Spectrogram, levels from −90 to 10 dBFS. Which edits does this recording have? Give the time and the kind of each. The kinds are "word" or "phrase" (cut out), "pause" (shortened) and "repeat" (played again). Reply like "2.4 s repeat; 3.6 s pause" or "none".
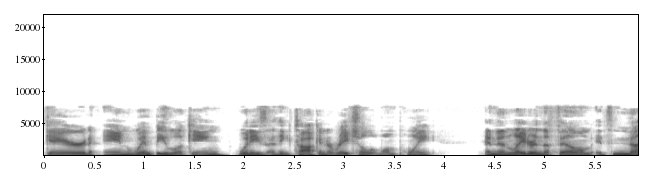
1.8 s pause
